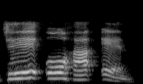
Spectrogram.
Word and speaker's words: John: Kalau John itu John, tapi kalau Jones bacanya Jones.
